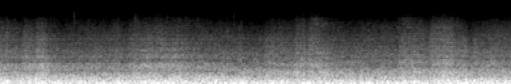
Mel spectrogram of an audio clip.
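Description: Freight train of tank cars rolling past over a steel drawbridge: a steady low rumble, mixed with wind on the microphone.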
